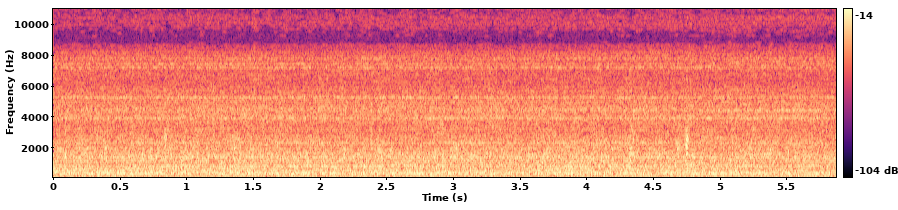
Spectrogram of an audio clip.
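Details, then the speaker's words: 1987 Lincoln Town Car with 5.0L Ford EFI, revived after sitting almost a decade, on a cold start: idle surges briefly, then levels out to a steady, even low rumble. Normal idle; it later ran badly with no throttle. "Cold start. Oh, it's surgeon leveled out."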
